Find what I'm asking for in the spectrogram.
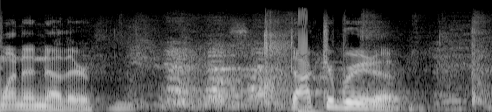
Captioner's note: laughter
